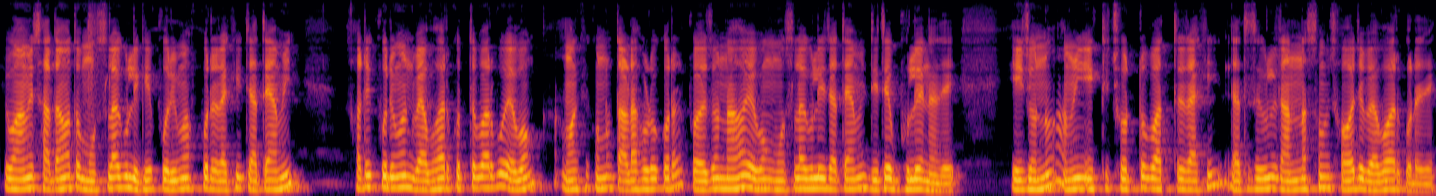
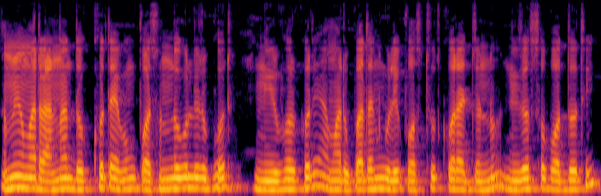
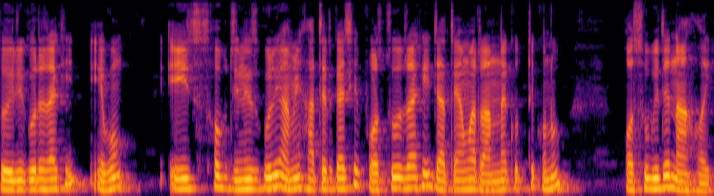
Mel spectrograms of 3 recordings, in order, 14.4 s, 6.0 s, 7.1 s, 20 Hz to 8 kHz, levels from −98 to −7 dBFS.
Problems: background sounds at intervals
